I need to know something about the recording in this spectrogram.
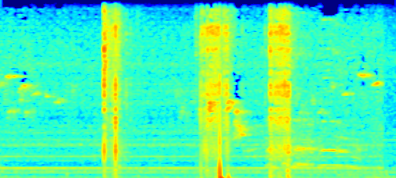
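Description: An electric welder crackles and buzzes in short bursts.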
